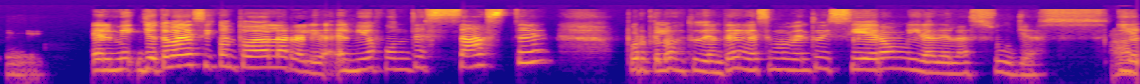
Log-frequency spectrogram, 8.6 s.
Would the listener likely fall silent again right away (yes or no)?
yes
